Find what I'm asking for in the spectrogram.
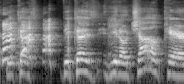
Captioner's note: laughs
